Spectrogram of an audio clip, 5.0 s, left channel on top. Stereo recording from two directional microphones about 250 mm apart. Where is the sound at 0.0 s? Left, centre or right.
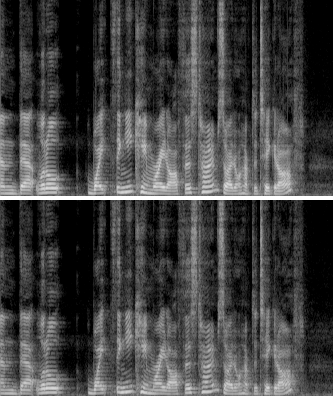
Centre.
